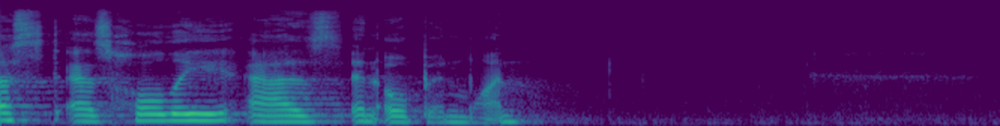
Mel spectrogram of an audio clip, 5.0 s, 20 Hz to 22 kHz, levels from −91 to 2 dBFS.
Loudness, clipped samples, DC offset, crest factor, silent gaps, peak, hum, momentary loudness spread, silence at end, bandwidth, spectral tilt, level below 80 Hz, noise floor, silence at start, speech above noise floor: -38 LUFS; under 0.1%; under 0.1%; 20 dB; none; -20 dBFS; none; 14 LU; 2.4 s; 15.5 kHz; -5.5 dB/octave; under -90 dBFS; -79 dBFS; 0 s; 41 dB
